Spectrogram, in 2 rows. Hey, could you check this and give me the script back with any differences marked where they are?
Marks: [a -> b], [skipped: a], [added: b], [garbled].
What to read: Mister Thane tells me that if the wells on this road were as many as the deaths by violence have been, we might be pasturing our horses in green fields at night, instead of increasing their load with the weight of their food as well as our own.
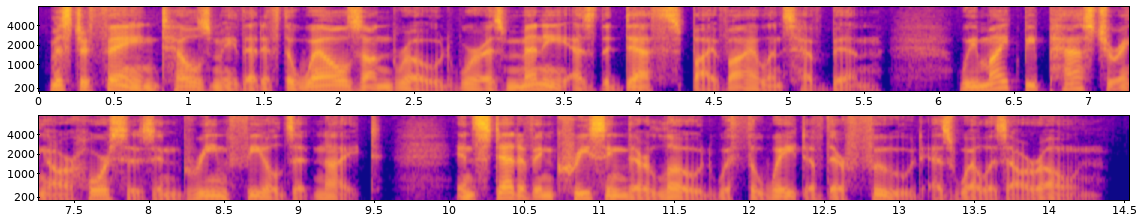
Mister Thane tells me that if the wells on [skipped: this] road were as many as the deaths by violence have been, we might be pasturing our horses in green fields at night, instead of increasing their load with the weight of their food as well as our own.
